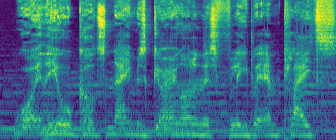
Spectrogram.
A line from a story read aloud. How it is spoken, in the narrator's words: barked Elmander with rage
